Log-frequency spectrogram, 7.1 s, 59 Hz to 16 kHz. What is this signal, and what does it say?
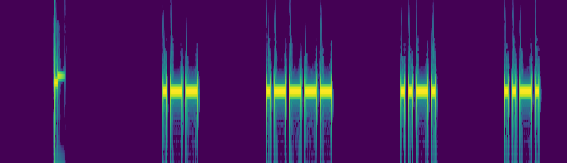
Morse code, heard as a keyed tone, about 25 wpm, spaced as for 9 wpm, 700 Hz. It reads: W1FF
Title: USA Call Signs - 6x Character Spacing - 25wpm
